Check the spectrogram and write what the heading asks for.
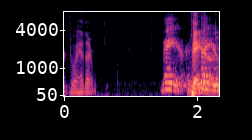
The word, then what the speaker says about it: Bayer: Bayer, yeah, like Bayer, of course.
